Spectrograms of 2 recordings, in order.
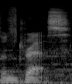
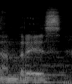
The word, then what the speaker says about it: Andres: My name's Andres. Like taking your clothes off. Like, well, they don't spell it like that, but that's how I like to be said it. Otherwise, in Spanish, it's Andres.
